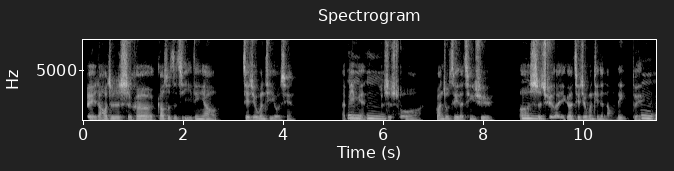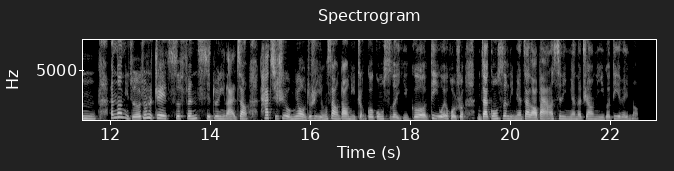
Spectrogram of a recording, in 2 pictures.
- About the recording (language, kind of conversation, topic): Chinese, podcast, 团队里出现分歧时你会怎么处理？
- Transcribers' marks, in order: none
